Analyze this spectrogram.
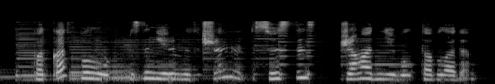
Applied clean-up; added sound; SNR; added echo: neural mask model RNNoise.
